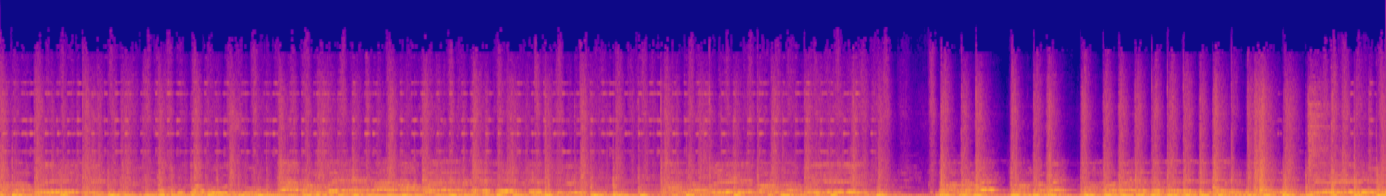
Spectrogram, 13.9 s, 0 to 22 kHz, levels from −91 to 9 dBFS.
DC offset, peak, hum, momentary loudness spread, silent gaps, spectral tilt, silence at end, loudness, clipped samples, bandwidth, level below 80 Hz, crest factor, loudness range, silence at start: under 0.1%; -2 dBFS; none; 4 LU; none; -6 dB/octave; 0 s; -15 LUFS; under 0.1%; 16 kHz; -32 dBFS; 12 dB; 2 LU; 0 s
